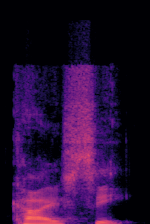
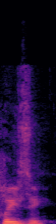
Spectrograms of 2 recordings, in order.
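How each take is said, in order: First: The first syllable sounds like 'kai'. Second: The first syllable sounds like 'kwee'. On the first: The speaker calls it right. "I think it's pronounced Kai Si" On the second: The speaker calls it wrong. "Shelley calls it"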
